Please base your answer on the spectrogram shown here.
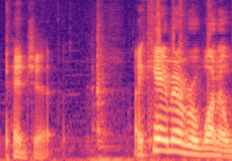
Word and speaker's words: Pidgeot: paratext that said that the true pronunciation of Pidgeot was Pidgeot? I remember seeing that as a kid and being like, go fuck yourself. Go fuck yourself that it's called Pidgeot.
